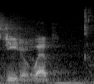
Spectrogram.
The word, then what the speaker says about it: Jeter Webb: to say mrs corybo you got my last name wrong it's jeter webb i just said that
